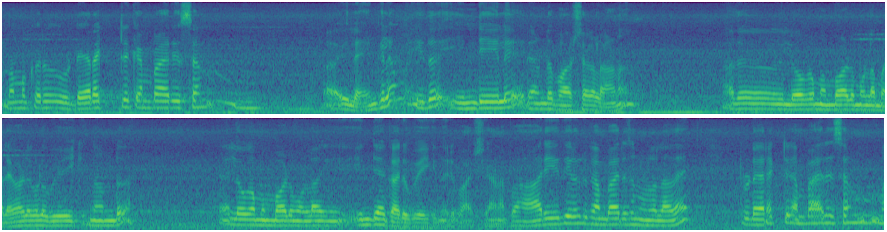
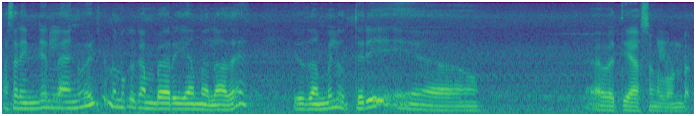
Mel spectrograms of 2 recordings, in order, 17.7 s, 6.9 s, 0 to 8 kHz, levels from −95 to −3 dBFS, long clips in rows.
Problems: background sounds at intervals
